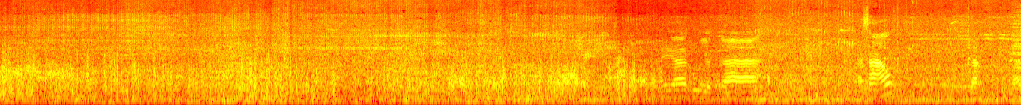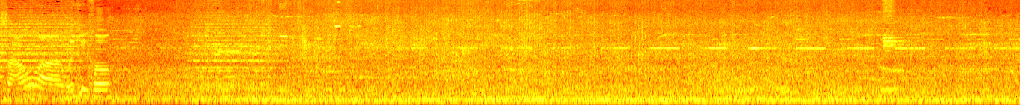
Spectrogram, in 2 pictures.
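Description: Motorbike engines hum and buzz steadily all around in busy traffic.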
